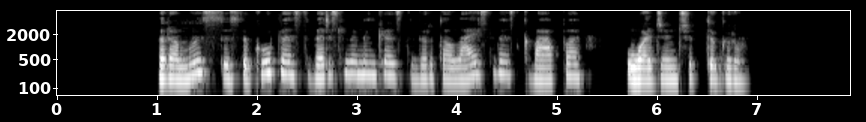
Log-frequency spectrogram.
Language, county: Lithuanian, Kaunas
